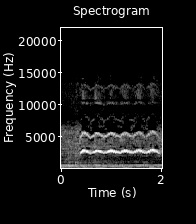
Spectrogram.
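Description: Music for the Georgian khorumi dance, led by a steady drumbeat, with a high warbling whistle that comes in about half a second in and holds its wavering pitch.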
